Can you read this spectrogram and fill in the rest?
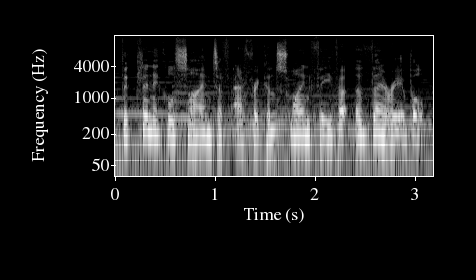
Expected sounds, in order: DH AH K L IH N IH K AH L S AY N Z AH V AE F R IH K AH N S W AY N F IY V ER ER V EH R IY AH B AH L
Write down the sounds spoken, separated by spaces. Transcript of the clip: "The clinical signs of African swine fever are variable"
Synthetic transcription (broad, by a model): DH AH K L IH N IH K AH L S AY N Z AH V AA F R IH K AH N S W AY N F IY V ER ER V EH R IY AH B AH L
